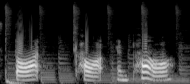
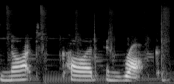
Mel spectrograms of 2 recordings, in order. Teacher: california dialect is the caught caught merger this merger means that words such as thought caught and paw are pronounced with the same vowel sound as not cod and rock therefore there is an absence of the open o vowel sound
